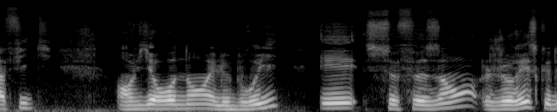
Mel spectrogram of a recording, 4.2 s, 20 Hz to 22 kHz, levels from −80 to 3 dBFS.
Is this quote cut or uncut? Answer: cut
